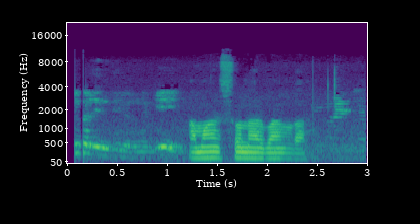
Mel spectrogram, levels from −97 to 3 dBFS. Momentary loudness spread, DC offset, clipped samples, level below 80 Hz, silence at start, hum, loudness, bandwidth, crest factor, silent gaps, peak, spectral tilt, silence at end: 14 LU; under 0.1%; under 0.1%; -64 dBFS; 0.05 s; none; -26 LUFS; 10 kHz; 18 dB; none; -10 dBFS; -6 dB/octave; 0 s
